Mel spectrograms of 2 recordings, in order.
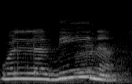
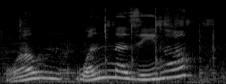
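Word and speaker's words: والذين: Hamza is silent. So, wal. Wallazi. Wallazi. Look at the word. I don't know. Wallazi. The last letter. Tell me the last letter. Na. Good. Wallazina. Wallazina.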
